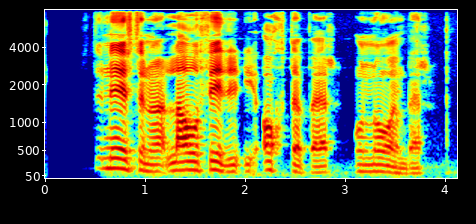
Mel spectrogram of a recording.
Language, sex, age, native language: Icelandic, other, 13, Icelandic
